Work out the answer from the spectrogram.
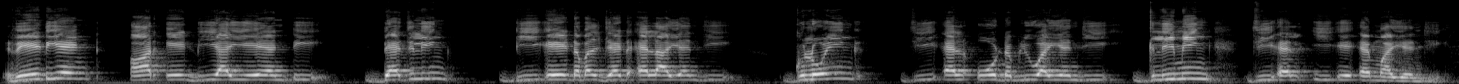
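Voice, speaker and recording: A man's voice: high-pitched, fairly bright tone. A man teaching an English lesson, who spells each word out letter by letter and calls his viewers "dear children".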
